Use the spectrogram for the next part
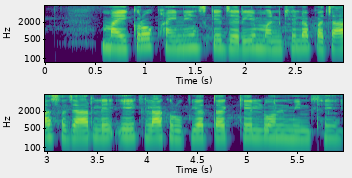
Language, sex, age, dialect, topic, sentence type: Chhattisgarhi, female, 18-24, Western/Budati/Khatahi, banking, statement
